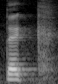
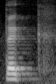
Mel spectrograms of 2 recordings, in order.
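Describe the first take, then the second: The two takes are said the same way.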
